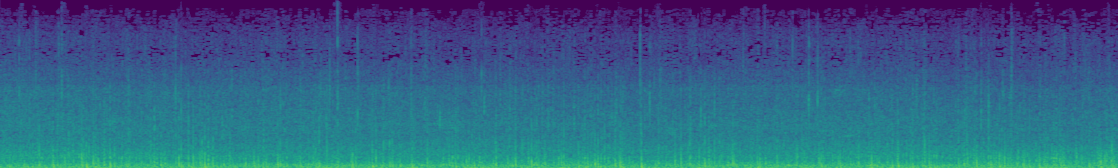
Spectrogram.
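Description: Steady rain falling, with many small drops ticking as they hit.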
